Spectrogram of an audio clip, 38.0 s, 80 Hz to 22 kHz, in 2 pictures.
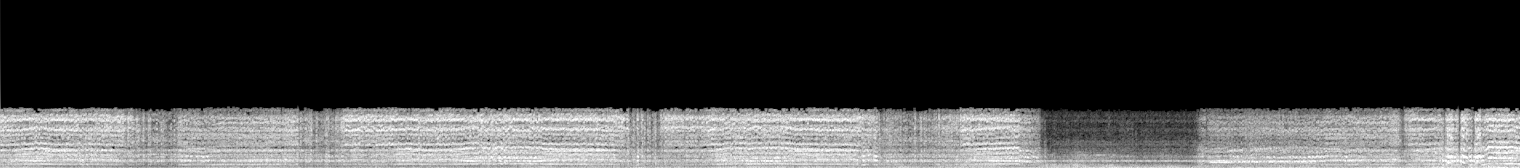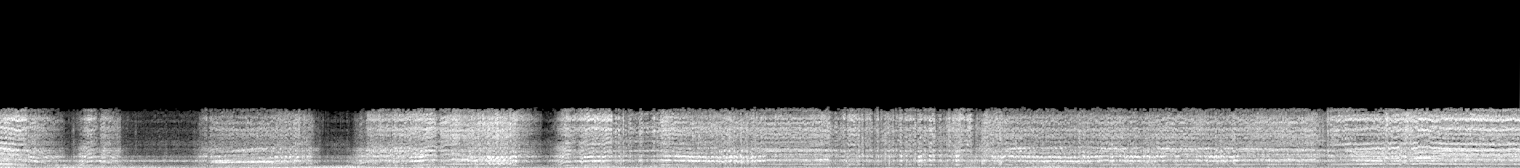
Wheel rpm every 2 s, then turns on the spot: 160, 160, 160, 160, 160, 160, 120, 40, 150, 150, 40, 80, 130, 110, 160, 160, 160, 160, 160.
22-24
